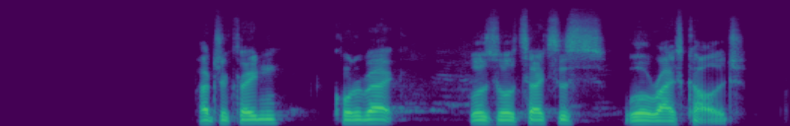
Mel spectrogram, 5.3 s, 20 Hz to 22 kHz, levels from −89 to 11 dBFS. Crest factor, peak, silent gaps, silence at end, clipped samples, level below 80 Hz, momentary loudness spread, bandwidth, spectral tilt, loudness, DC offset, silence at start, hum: 18 dB; -8 dBFS; none; 0.35 s; under 0.1%; -84 dBFS; 10 LU; 13 kHz; -5 dB/octave; -25 LUFS; under 0.1%; 1.35 s; none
